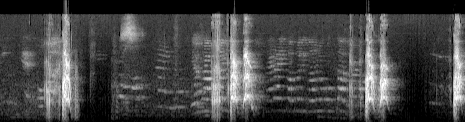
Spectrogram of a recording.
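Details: Lhasa Apso barking toward the camera, giving sharp barks in tight pairs about every three seconds, with a person speaking in the gaps between the bursts.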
